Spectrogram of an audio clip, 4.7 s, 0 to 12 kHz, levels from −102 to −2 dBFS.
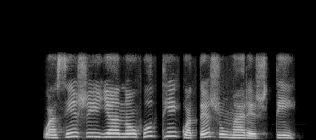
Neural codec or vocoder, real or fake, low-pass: codec, 16 kHz, 4 kbps, X-Codec, HuBERT features, trained on LibriSpeech; fake; 7.2 kHz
